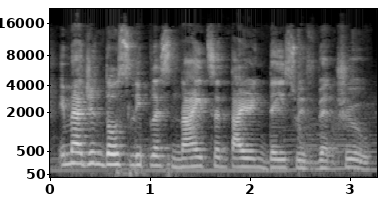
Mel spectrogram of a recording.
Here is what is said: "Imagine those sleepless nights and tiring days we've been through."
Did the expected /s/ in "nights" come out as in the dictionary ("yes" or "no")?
yes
